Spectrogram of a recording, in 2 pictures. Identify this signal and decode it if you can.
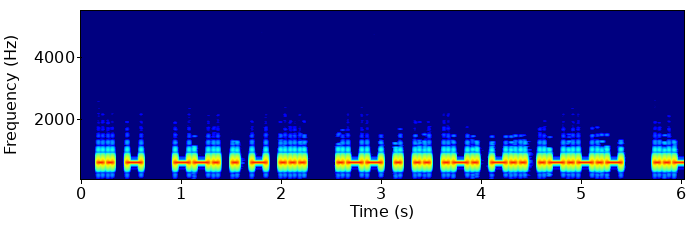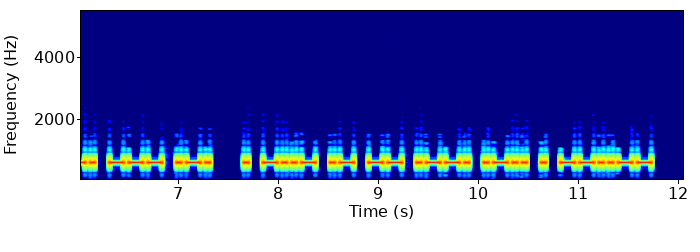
Morse code, heard as a keyed tone, about 25 wpm, 600 Hz. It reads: IT GETS WEIRD. FOR EXAMPLE,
